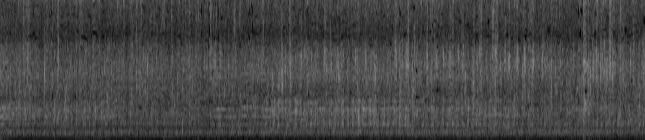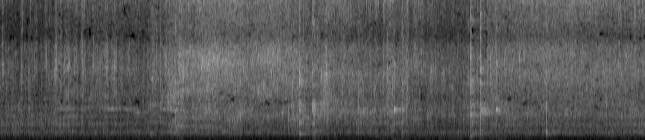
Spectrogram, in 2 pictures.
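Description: Chicken pieces sizzling in hot oil with fried onions in a stainless steel pot as they begin to brown, turned with a steel ladle that scrapes and clinks against the pot. The sizzle gets louder about eight seconds in.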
